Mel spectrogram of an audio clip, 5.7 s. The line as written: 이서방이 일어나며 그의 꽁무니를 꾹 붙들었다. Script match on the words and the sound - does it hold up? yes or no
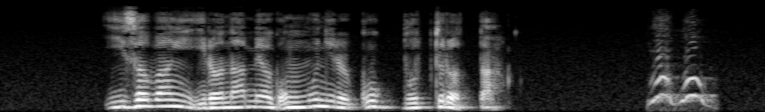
no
